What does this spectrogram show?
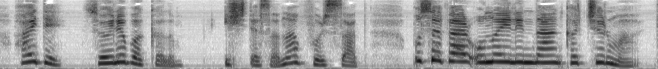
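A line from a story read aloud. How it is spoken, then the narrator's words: Crowd shouting together. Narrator (Turkish): diye bağırışıyorlardı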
